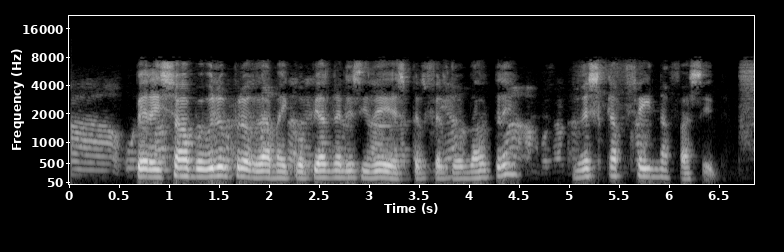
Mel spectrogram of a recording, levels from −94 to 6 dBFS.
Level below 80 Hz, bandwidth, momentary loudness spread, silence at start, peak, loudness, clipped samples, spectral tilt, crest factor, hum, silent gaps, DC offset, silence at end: -64 dBFS; 7.6 kHz; 17 LU; 0.05 s; -2 dBFS; -18 LUFS; under 0.1%; -4 dB/octave; 16 dB; none; none; under 0.1%; 0 s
